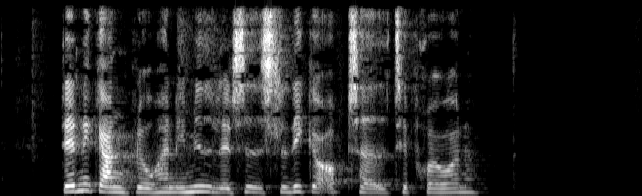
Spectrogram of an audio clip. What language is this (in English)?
Danish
